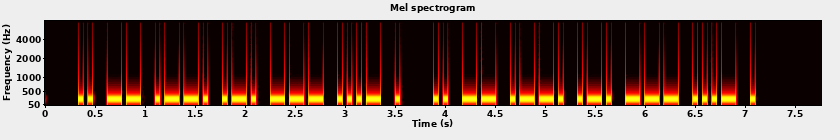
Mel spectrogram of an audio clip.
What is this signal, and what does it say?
Morse code, heard as a keyed tone, about 25 wpm, 250 Hz. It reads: IMPROVE IMPROVE
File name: morse / morse-training-25WPM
